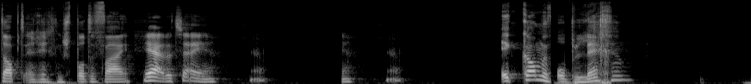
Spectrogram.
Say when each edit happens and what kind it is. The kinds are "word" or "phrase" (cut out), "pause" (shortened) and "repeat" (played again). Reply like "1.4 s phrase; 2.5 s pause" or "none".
1.3 s pause; 3.4 s repeat; 5.5 s phrase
